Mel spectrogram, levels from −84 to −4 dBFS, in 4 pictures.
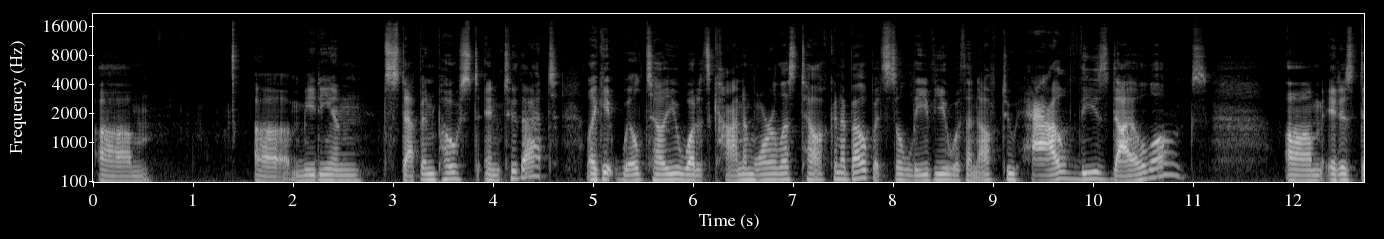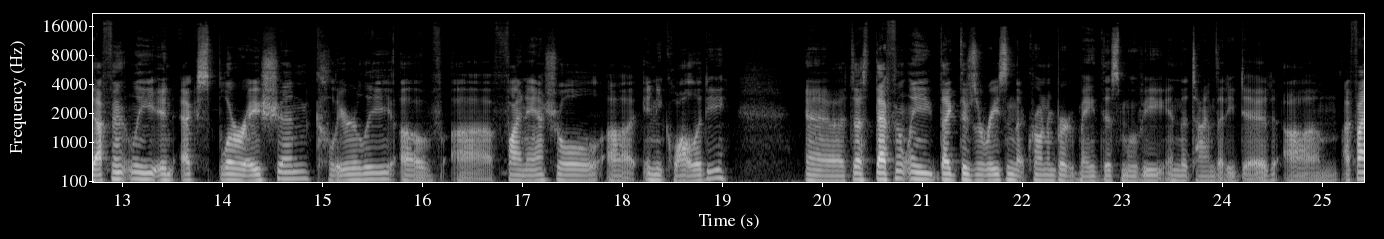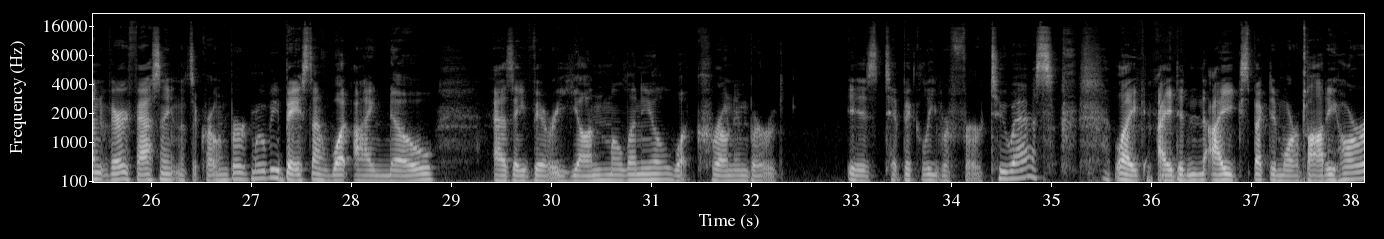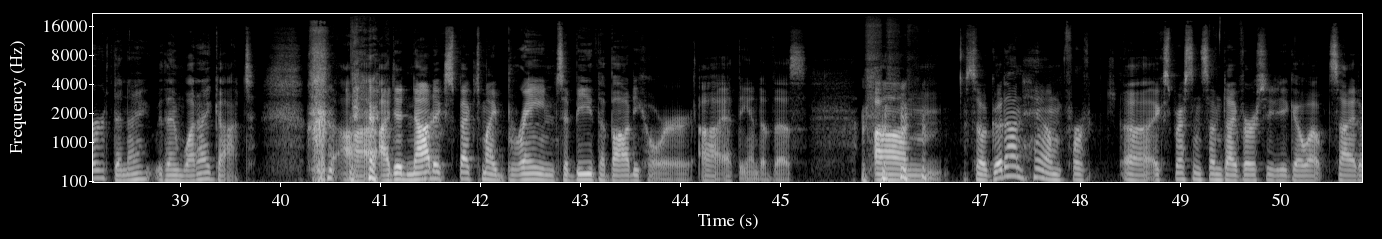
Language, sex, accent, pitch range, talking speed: English, male, American, 120-145 Hz, 160 wpm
